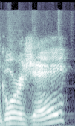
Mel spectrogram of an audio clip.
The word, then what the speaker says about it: gorget: It's called it's called a gorget, I believe is the pronunciation.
